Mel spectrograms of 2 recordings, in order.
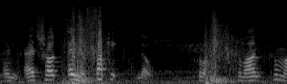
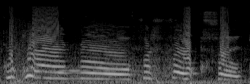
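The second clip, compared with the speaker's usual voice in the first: loud, high wail of protest; drawn-out loud complaint; dismayed yell; 7 semitones higher, 8 dB louder, much slower than usual. Real, not acted. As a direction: yell out in real dismay, falling in pitch. Dismayed outburst at game scare.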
